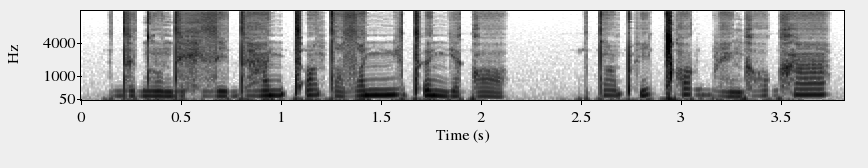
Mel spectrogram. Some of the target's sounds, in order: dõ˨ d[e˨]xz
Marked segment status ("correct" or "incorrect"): correct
